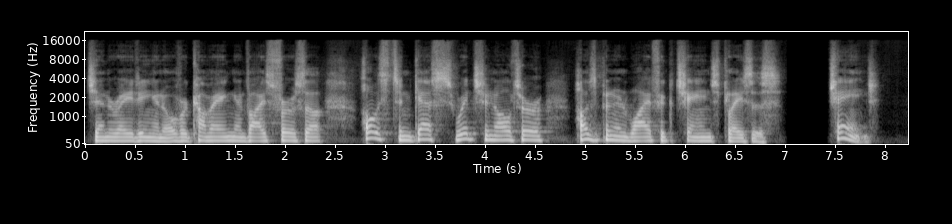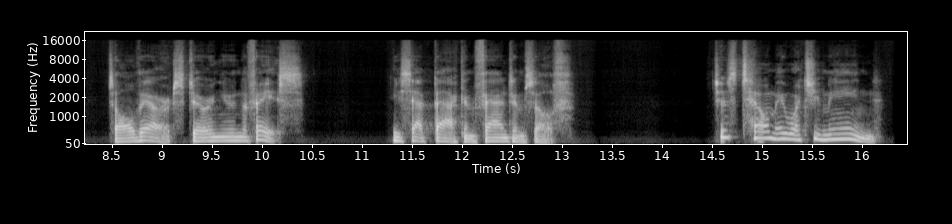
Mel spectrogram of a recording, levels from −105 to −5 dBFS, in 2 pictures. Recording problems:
squashed, flat; somewhat

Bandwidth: 16 kHz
